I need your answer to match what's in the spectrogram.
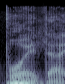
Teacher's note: yo podía pronunciarlo como si fuera un diptongo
